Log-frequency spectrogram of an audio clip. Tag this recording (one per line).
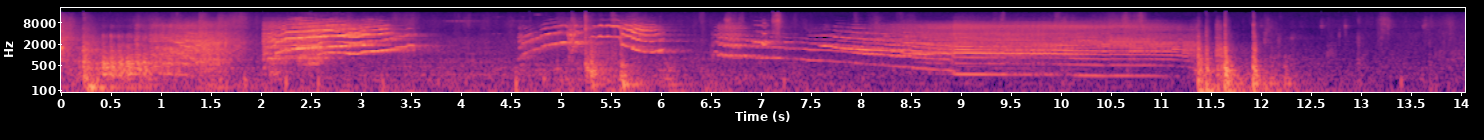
cathedral
church
door
gate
